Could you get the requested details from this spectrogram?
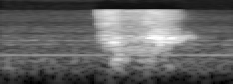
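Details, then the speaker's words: The speaker's own mechanical ventilator, recorded as he begins talking: a brief half-second whoosh of rushing air over a steady low room hum as a breath is delivered. Mechanical ventilator breath sound. "That noise you're hearing is my ventilator. And thank you for tuning in to Page Turners, They Were Not, my Star Wars podcast."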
